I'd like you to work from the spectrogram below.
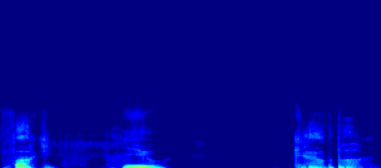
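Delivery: barely audible, very quiet, slow, low sensual drawl. Imitating Delvin saying the line really slowly: imitating a slow, low, sensual line. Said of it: "That was getting low and sensual".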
